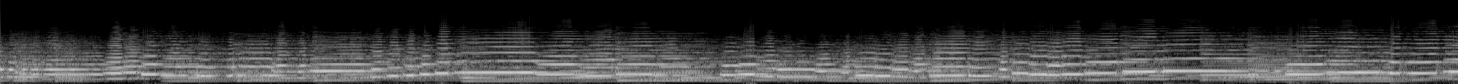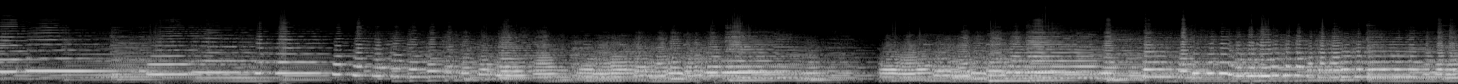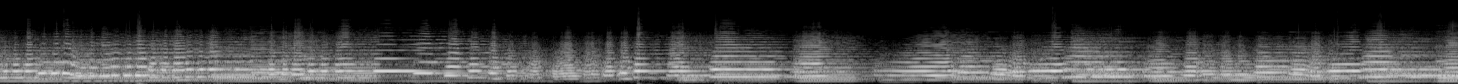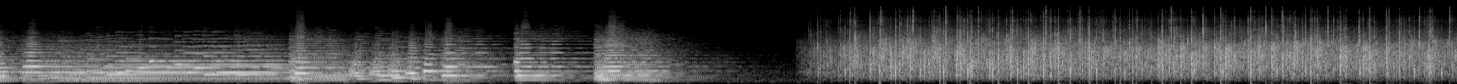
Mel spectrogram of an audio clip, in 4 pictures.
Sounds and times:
French horn: 0.0s - 51.2s.

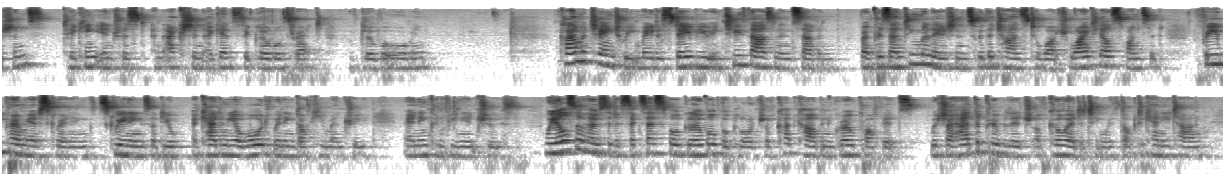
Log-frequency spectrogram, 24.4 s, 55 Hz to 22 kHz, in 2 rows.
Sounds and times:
Female speech, woman speaking: 0.0s - 4.4s, 5.6s - 24.3s
Narration, monologue: 0.0s - 24.4s.

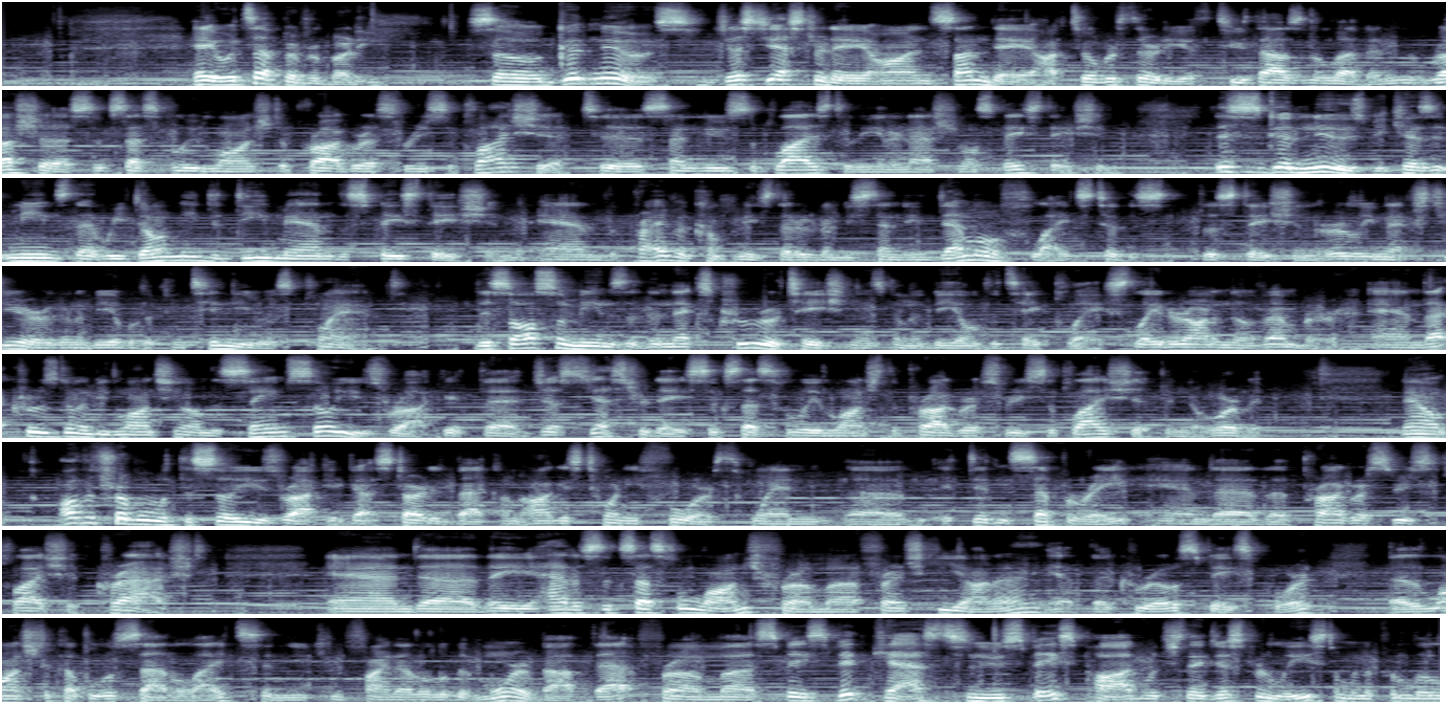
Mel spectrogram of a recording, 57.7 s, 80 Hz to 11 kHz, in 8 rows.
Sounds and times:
Music: 0.0s - 57.7s
Narration, monologue: 0.0s - 57.7s.

